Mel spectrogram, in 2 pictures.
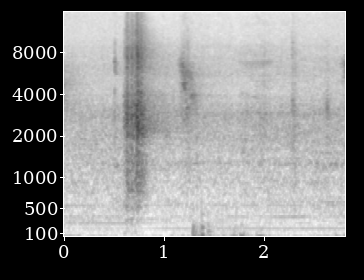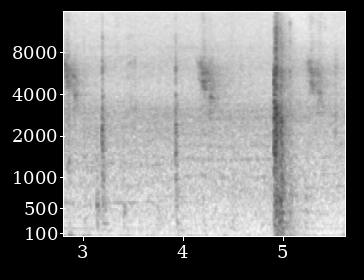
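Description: A Jeep's rear cargo area door swings shut with a cooler loaded inside, heard as a couple of close mechanical clunks and a sharp latch thud near the end, with light rustling between and no talk.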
